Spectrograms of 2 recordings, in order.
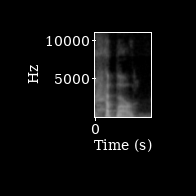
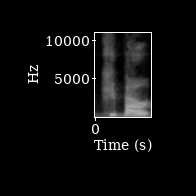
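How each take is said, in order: First: The first vowel is a short E sound. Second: The first vowel is a long E sound. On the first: "Some people pronounce it Hepar" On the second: "I make it a long E"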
